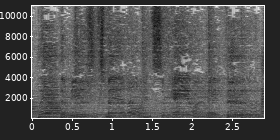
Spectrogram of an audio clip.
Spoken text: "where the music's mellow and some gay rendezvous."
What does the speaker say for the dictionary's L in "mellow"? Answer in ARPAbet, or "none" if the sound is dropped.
N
